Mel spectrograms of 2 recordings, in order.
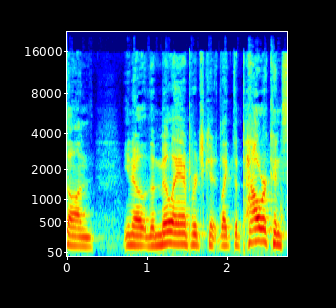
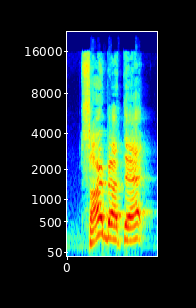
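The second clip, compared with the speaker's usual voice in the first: high, mock insincere, condescending talking-down tone; 7 semitones higher, 3 dB louder than usual. Retelling how he apologized, mock-condescending, insincere apology. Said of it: "in a very condescending and totally insincere".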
